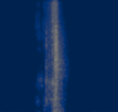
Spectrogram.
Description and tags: Turning a page of a book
